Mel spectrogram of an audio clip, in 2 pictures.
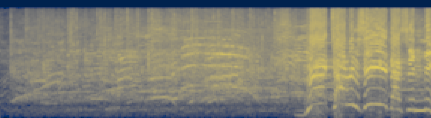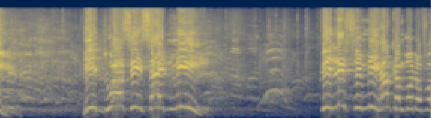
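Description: A man preaches loudly into a microphone, shouting with energy in a large echoing hall.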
